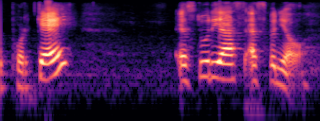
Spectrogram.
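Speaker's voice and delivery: "qué" punched loud and rising; stress on qué. Shown as a demonstration. Teacher showing where the why-question stress falls. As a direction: hit "qué" hard. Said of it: "the emphasis changes to the E".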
